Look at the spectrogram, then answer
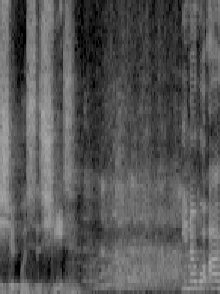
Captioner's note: audience laughing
